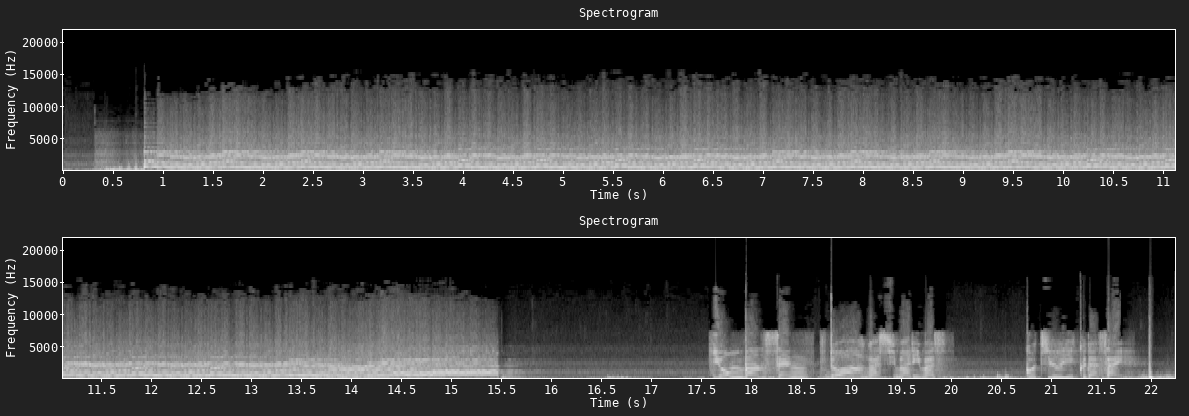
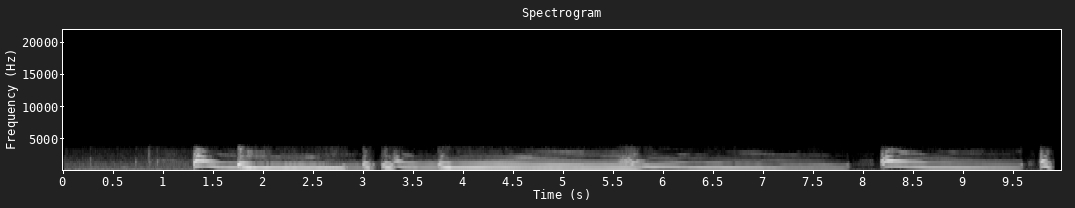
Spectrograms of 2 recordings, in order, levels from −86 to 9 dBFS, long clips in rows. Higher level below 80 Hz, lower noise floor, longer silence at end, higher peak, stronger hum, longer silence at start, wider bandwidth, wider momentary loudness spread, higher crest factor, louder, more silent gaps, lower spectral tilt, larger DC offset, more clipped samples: first, -36 dBFS vs -64 dBFS; second, -38 dBFS vs -47 dBFS; about the same, 0 s vs 0.1 s; about the same, 0 dBFS vs 0 dBFS; neither; second, 0 s vs 1.3 s; first, 15 kHz vs 3.8 kHz; second, 7 LU vs 17 LU; about the same, 14 dB vs 18 dB; first, -12 LUFS vs -17 LUFS; neither; second, -2.5 dB/octave vs -5.5 dB/octave; neither; neither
